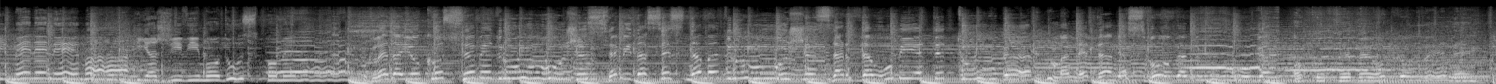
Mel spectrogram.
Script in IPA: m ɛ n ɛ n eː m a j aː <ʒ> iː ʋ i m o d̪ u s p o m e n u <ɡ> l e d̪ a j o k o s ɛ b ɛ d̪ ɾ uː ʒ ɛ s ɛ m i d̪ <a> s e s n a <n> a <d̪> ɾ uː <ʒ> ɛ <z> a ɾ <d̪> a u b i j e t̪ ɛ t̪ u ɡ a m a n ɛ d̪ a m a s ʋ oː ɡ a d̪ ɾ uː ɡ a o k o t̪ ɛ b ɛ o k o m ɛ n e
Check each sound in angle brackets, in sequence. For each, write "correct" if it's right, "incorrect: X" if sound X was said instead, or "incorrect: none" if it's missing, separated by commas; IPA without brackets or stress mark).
correct, correct, correct, incorrect: m, correct, correct, correct, correct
